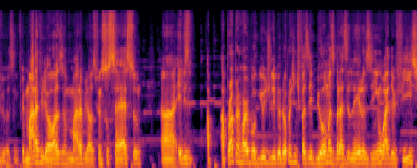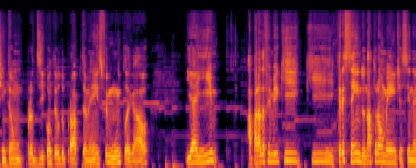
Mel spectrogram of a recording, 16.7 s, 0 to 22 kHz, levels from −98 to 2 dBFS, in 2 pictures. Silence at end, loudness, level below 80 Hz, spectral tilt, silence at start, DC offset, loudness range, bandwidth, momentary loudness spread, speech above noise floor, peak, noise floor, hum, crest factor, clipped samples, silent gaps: 0 s; -18 LUFS; -48 dBFS; -5 dB/octave; 0 s; under 0.1%; 2 LU; 16 kHz; 9 LU; 35 dB; -2 dBFS; -53 dBFS; none; 16 dB; under 0.1%; none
